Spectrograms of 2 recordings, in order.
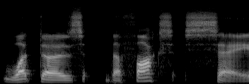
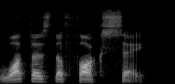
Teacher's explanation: the general resonance that I'm getting from the Puerto Rican accent is a big rounding in the mouth bottom to top and then a thin exit pattern so you have a very round sound and it comes right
